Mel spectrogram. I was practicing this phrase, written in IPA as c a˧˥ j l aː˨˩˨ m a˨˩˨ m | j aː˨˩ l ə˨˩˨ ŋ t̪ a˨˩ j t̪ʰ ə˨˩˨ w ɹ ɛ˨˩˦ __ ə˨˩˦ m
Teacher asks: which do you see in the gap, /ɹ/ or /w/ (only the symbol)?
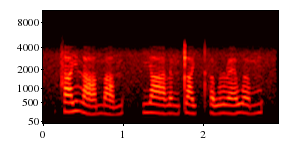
w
